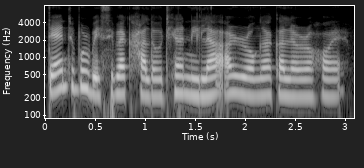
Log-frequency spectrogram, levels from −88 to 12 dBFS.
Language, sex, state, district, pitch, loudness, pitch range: Assamese, female, Assam, Sonitpur, 220 Hz, -16 LUFS, 215-235 Hz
